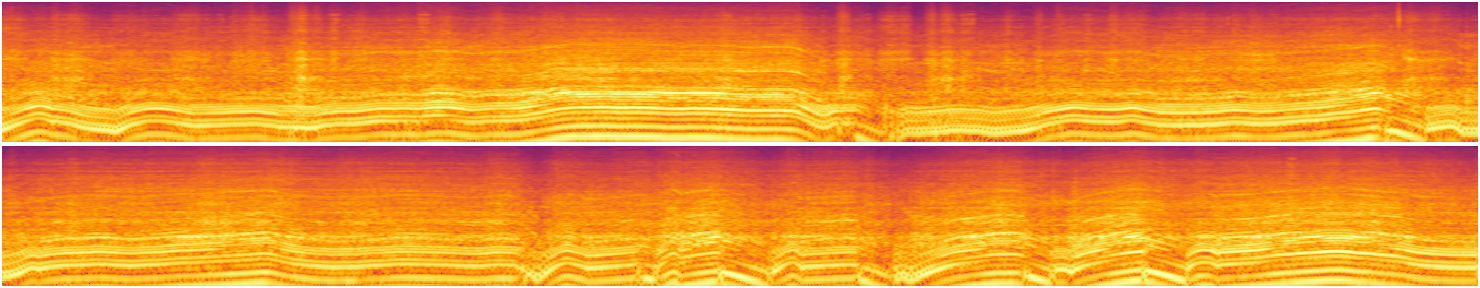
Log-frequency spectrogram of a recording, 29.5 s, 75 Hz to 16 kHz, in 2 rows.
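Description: CFMOTO 450MT's parallel-twin engine revving up and down again and again under load in deep sand. The revs are held high for a couple of seconds at about six seconds in, drop sharply, then rise and fall in quick swings toward the end.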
